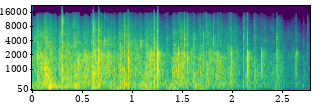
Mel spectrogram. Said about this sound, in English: I could ask for a round of applause.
